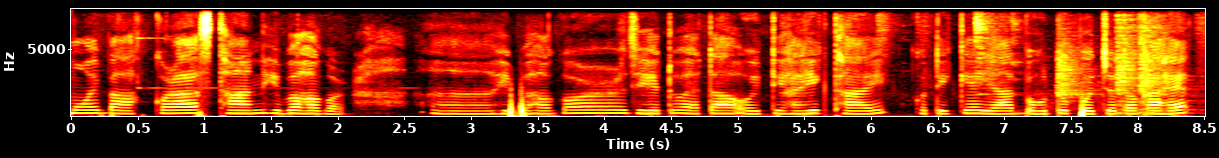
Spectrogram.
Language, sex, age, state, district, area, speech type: Assamese, female, 18-30, Assam, Sivasagar, rural, spontaneous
